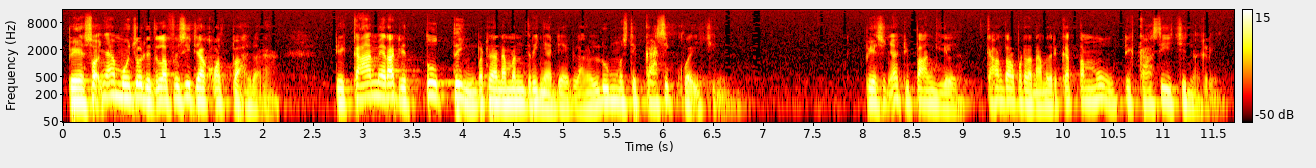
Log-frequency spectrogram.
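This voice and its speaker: The somewhat dull, lo-fi recording captures a middle-aged Indonesian-accented pastor giving a sermon in a church sanctuary. His dark, slightly husky mid-range voice moves at a quick pace, alternating loud outbursts with hushed asides. He addresses listeners as "saudara" while telling lively stories.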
